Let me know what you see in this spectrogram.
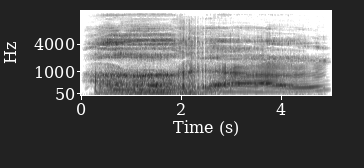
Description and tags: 5 seconds of a deep, hissing and gasping, monster groan is this file.
zombie, gross, groan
